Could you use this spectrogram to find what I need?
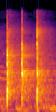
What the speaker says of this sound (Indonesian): Hitungan ketiga semuanya tepuk semangat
